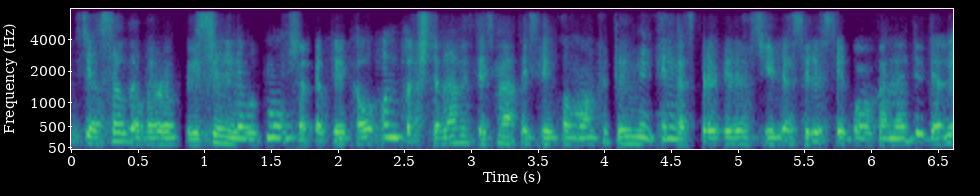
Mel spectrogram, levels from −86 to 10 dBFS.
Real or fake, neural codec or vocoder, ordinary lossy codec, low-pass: fake; codec, 16 kHz, 1 kbps, FreqCodec, smaller model; AAC, 32 kbps; 7.2 kHz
